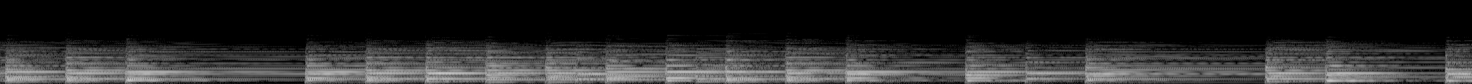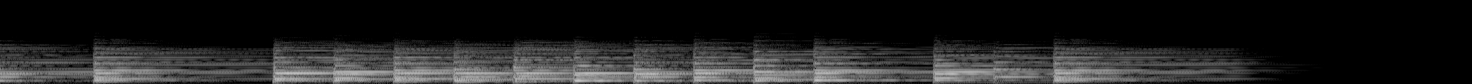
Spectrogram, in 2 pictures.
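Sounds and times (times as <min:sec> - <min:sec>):
hymn on piano: 0:00.0 - 0:27.4.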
